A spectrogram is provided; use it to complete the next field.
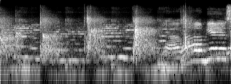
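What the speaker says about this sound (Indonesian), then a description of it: "Boleh tepuk tangan?" Hands clap in time with voices singing a worship song, 'Dalam Yesus kita bersaudara', in a teacher-training class session; steady rhythmic claps sit under loud group singing throughout.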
